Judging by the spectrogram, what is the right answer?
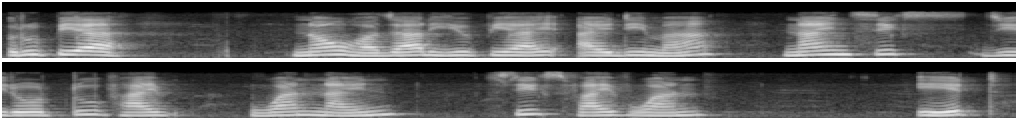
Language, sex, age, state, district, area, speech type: Nepali, female, 30-45, West Bengal, Kalimpong, rural, read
